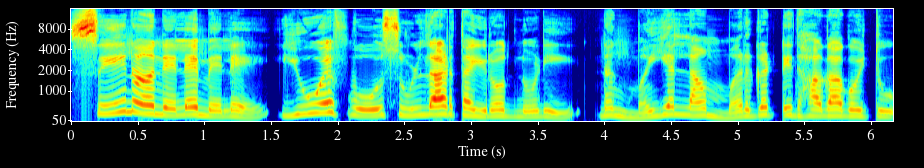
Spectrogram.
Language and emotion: Kannada, surprised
